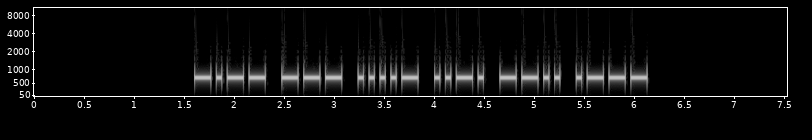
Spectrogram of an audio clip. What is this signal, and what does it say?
Morse code, heard as a keyed tone, about 21 wpm, 700 Hz. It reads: YO4FZJ
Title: DXCC-100 Call Signs - 6 Characters - 22wpm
